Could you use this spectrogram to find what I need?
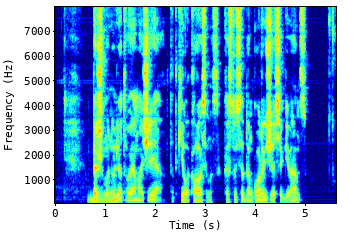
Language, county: Lithuanian, Vilnius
